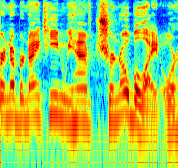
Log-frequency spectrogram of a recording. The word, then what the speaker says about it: Chernobylite: Next, over at number 19, we have Chernobylite, or how it's actually pronounced. It's kind of like Chernobyliat.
